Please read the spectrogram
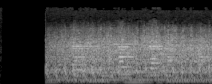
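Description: Military helicopter flying in, its rotor and engine a loud, steady thrum that starts abruptly about half a second in after a moment of silence.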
